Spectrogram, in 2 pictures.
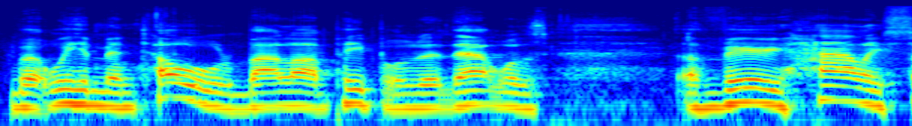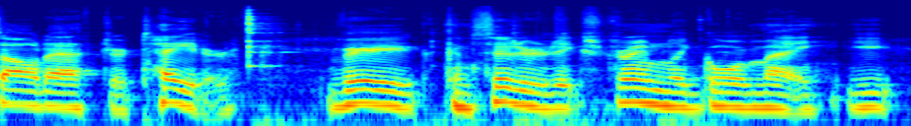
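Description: A man's voice: mid-range voice, normal speed. A man with a Southern American accent, talking in an easygoing, rambling country way about the garden. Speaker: garden show co-host. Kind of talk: casual chat.

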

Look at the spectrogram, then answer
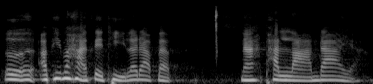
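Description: A woman giving a lively seminar talk to an audience. She laughs often and calls on people in the room. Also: medium pitch, normal speed. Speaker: insurance sales manager giving a seminar talk. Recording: long hall reverb.

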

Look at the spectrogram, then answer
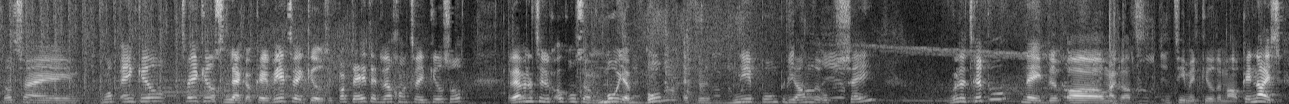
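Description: A man giving live, excitable gameplay commentary, swearing often and talking in slang into a condenser microphone. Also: high-pitched, a little fast, background noise. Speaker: gaming YouTuber. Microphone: USB condenser microphone.

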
